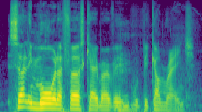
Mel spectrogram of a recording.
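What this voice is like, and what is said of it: British accent. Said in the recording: “me and Harry, who obviously also British ... she just wanted to hear the accent.”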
